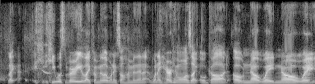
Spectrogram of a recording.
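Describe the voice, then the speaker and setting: Fairly quick and fairly high-pitched, a man speaks with a Spanish accent and fairly even intonation. Noticeable background noise sits behind him. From Venezuela. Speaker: voice actor. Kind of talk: casual chat.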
